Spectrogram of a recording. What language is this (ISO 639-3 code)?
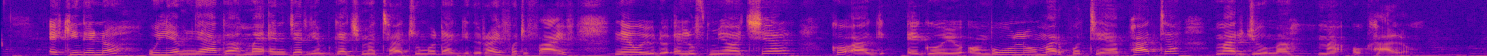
luo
